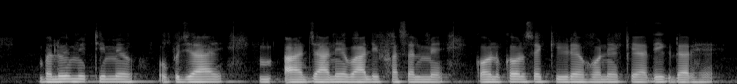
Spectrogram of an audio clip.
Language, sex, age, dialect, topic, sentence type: Magahi, male, 18-24, Western, agriculture, question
